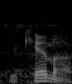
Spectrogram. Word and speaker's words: Yakima: Yakima, that's how you pronounce it.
